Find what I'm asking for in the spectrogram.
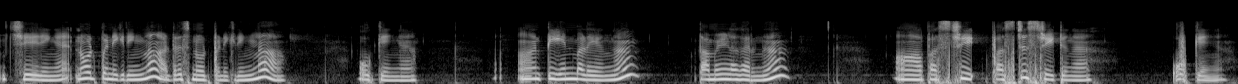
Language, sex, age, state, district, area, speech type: Tamil, female, 18-30, Tamil Nadu, Erode, rural, spontaneous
